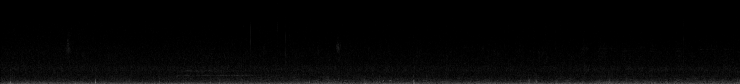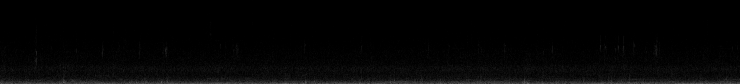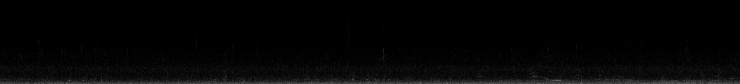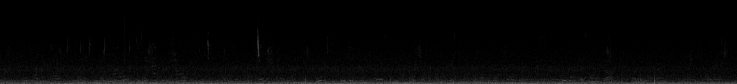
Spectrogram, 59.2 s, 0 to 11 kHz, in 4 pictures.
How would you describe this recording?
recorder in the rain, someone plays an accordion, the city, the country & me: september 4, 2010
